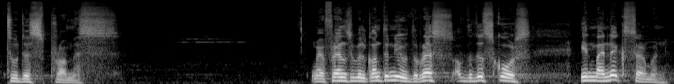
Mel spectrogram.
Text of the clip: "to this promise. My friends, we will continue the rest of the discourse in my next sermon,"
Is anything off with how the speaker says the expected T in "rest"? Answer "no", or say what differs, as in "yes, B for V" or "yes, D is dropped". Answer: no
